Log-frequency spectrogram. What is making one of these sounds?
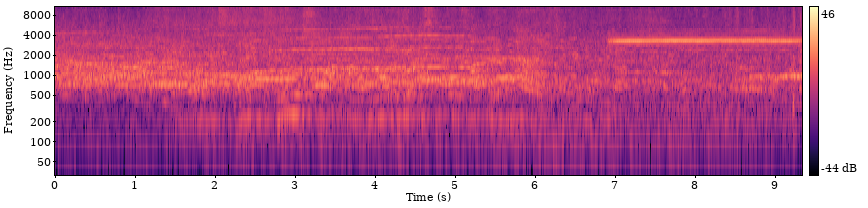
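A small robot's electric motors whine as it drives across the floor.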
